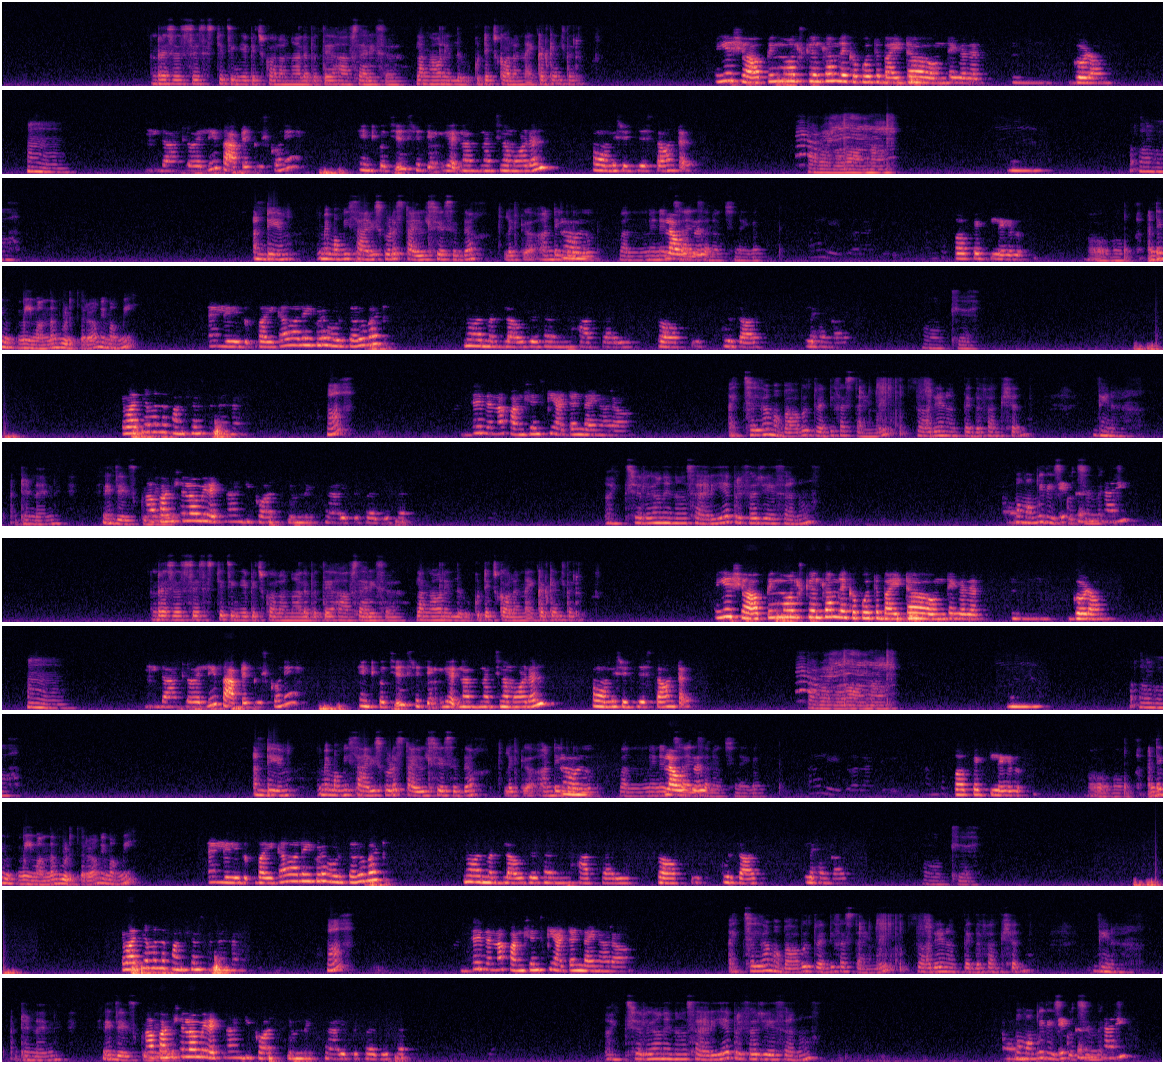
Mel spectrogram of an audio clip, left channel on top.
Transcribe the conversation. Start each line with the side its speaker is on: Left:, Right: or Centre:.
Centre: డ్రెస్సెస్ స్టిచ్చింగ్ చేపిచ్చుకోవాలన్న లేకపోతే హాఫ్ శారీస్ లంగాఓనిలు కుట్టించుకోవాలన్న ఎక్కడికి వెళ్తారు
Right: ఇగ షాపింగ్ మాల్స్ కి వెళ్తాం లేకపోతే బయట ఉంటాయి కదా మ్మ్ గోడౌన్
Centre: మ్మ్
Right: దాంట్లో వెళ్ళి ఫాబ్రిక్ తీసుకొని ఇంటికి ఒచ్చేసి నాకు నచ్చిన మోడల్ మా మమ్మీ స్టిచ్ చేస్తా ఉంటది
Centre: అరే బో అమ్మా
Right: మ్మ్
Centre: ఓహో అంటే మీ మమ్మీ సారీస్ కూడా స్టైల్స్ చేసిద్దా లైక్ అంటే ఇప్పుడు
Right: అవును
Centre: వన్ మినిట్
Right: బ్లౌజెస్
Centre: సారీస్ అని ఒచ్చినయి కదా
Right: పెట్లేదు
Centre: ఓహో అంటే మిమందం కుడుతరా మీ మమ్మీ
Right: ఎ లేదు బయట వాళ్ళయి కూడా కుడుతరు but normal blouses and half saris frocks kurtas lehengas
Centre: okay
Right: మ్మ్ ఈ మధ్య ఏమన్నా ఫంక్షన్స్ అటెండ్
Centre: ఆ
Right: అయ్యావా ఫంక్షన్స్కి అటెండ్ అయినార
Centre: అక్చల్లగా మా బాబు ట్వంటీ ఫస్ట్ అయింది సో అదే నాకు పెద్ద ఫంక్షన్ నేను అటెండ్ అయింది నేను చేసుకుంది
Right: ఆ ఫంక్షన్
Centre: కూడా
Right: లో మీరు ఎట్లాంటి కాల్ ఎట్లుంది ఏ చారి పసది
Centre: యాక్చువల్ గా నేను శారీయే ప్రిఫర్ చేశాను
Right: అవునా
Centre: మా మమ్మీ తీసుకొచ్చింది
Right: ఏ కలర్ శారీ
